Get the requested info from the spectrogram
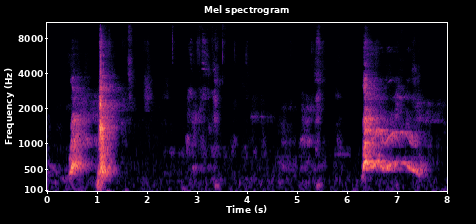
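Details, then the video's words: Angry dog giving two loud, harsh barks close together, then faint scattered sounds, and a final drawn-out growling bark. "ANGRY DOGS BARKING"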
